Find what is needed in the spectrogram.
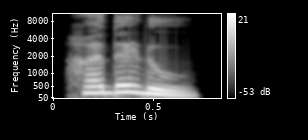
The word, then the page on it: ಹಿದೌಠ: kannada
